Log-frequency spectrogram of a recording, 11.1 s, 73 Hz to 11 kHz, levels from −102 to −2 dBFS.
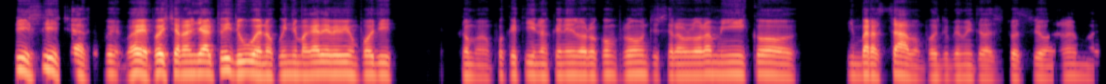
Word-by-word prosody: Sì, 180 -3 +3
sì, 160 - +1
certo, 140 -7 -4
poi 145 -2 -5
va 150 +4 +6
eh - - +7
poi 150 -1 +6
c'eran 140 -1 +3
gli 145 - +4
altri 170 +5 +5
2 145 -1 +4
no, 130 -1 -1
quindi 135 +1 -5
magari 135 +1 +3
avevi 140 0 +3
un 135 -2 -2
po' 135 +3 -1
di 130 -1 -4 0.6
insomma 120 -2 -9
un 110 - -16
pochettino 130 +3 -8
anche 125 +1 -6
nei 130 0 -3
loro 130 -1 -1
confronti, 135 0 -6
s'era 125 +1 -5
un 125 - -3
loro 130 +1 +1
amico 135 -3 -3 0.4
imbarazzava 125 -1 0
un 105 - -18
po' 115 - -12
indubbiamente 115 0 -10
la 105 -2 -7
situazione 105 +3 -9
no, 120 - -12
imma 115 -3 -15
130 Hz, 200 wpm, -22 LUFS, 120-140 Hz, 0.6 s, eh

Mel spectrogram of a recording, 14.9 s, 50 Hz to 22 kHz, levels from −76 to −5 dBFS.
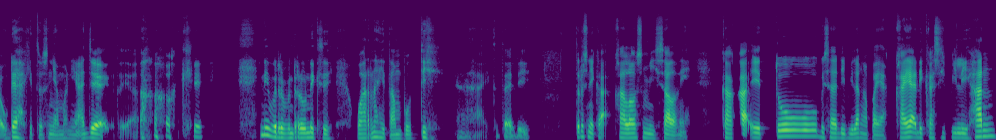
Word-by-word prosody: udah 140 +4 +4
gitu 110 - -10
senyamannya 105 -1 -7
aja 120 - +2 0.2
gitu 465 -1 -21
ya. - - -14 0.5
Oke, 145 -2 -6 0.9
ini 205 - 0
bener-bener 135 -2 +2
unik 135 -1 +1
sih, 115 -3 -2 0.4
warna 120 +4 0
hitam 110 -5 -3
putih. 110 +5 -4 0.4
Nah - - -15
itu - - -25
tadi. - - -4 0.8
Terus - - -1
nih, - - -1
Kak, - - 0 0.2
kalau 130 0 +5
semisal 115 -3 +2
nih - - -10 0.5
Kakak 125 -2 +4
itu 130 +4 -2 0.6
bisa 135 -1 -2
dibilang, 125 +1 -2
apa 110 - -4
ya, 95 - -4 0.2
kayak 135 +1 +8
dikasih 130 +1 -5
pilihan 150 +7 +3
130 Hz, 130 wpm, -28 LUFS, 120-140 Hz, 0.9 s, kayak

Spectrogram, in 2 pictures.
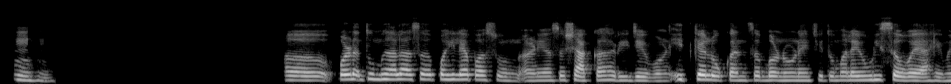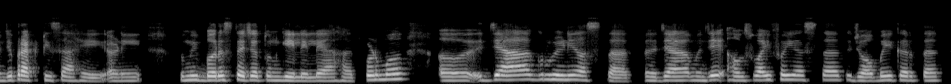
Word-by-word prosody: हं, 205 -4 -2
हं. 160 -2 -15 2.3
अ, 200 - -3 0.5
पण 230 +1 +6
तुम्हाला 235 -1 +3
असं 230 0 +1
पहिल्यापासून 215 -6 0
आणि 175 +1 -4
असं 185 +2 -4
शाकाहारी 195 0 0
जेवण 165 -2 -3
इतक्या 225 +1 +4
लोकांचं 190 -1 -1
बनवण्याची 185 0 -2
तुम्हाला 190 0 -1
एवढी 200 +2 +1
सवय 180 -3 +2
आहे, 170 +1 -2
म्हणजे 170 +3 -3
प्रॅक्टिस 195 -1 +1
आहे, 170 -3 -3 0.2
आणि 170 +1 -6 0.4
तुम्ही 200 +2 +2
बरेच 195 +1 +4
त्याच्यातून 195 -1 +2
गेलेले 170 -2 +1
आहात. 165 -1 -4
पण 210 0 +5
मग 240 +2 +2 0.4
अ, - - 0 0.5
ज्या 210 +1 +6 0.2
गृहिणी 225 -1 +2
असतात, 160 -3 -6
ज्या 185 0 +2
म्हणजे 190 +3 +1
हाउस 185 -3 -4
वाईफही 210 +2 +2
असतात, 210 0 -3
जॉबही 180 +3 0
करतात, 185 -2 -2
195 Hz, 125 wpm, -22 LUFS, 180-210 Hz, 2.3 s, पण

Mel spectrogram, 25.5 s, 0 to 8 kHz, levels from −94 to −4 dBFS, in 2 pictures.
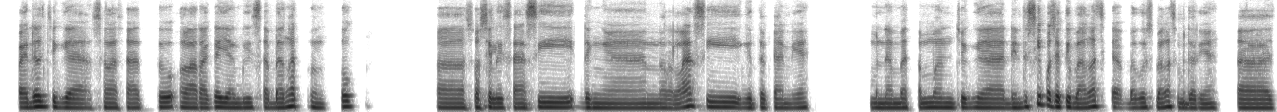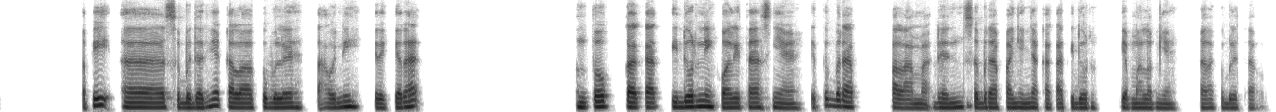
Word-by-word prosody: padel 140 +4 +3
juga 120 -5 -1
salah 120 -1 -3
satu 120 +3 -2
olahraga 120 0 0
yang 125 -1 +2
bisa 125 0 -3
banget 145 +6 +1
untuk, 145 +5 -2 0.8
eee, 120 0 -1
sosialisasi 125 +2 0
dengan 115 -1 -2
relasi, 135 -1 0
gitu 120 -1 -2
kan 115 -1 -4
ya, 120 +2 -3 0.6
menambah 120 0 0
temen 125 0 0
juga 120 -1 0
dan 120 +1 -1
itu 140 - +1
sih - - +3
positif 140 -5 +4
banget 130 +5 0
sih, 155 - -31
Kak, 120 -3 -6
bagus 120 +2 -2
banget 130 +3 -1
sebenarnya, 115 -1 -2 0.2
eee, 115 -1 +1 0.9
tapi, 185 +1 +3
eee, 130 -2 +3
sebenarnya 125 +6 +2
kalau 125 -2 +2
aku 125 -1 -1
boleh 125 0 +3 0.2
tahu 120 +3 -2
nih, 145 +3 +4 0.2
kira-kira 125 +6 +2 1.5
Untuk 145 +2 +4
Kakak 130 -1 +3
tidur 145 +2 +5
nih 150 -2 +6
kualitasnya, 125 -3 0
itu - - -7
berapa 145 -6 +1 0.4
lama, 115 -2 -1
dan 125 +1 +1
seberapa 125 -4 0
nyenyak 120 0 +1
Kakak 115 0 -4
tidur 120 0 -1 0.2
tiap 120 -2 -2
malamnya, 115 -2 -2 0.2
kalau 115 0 -5
aku 120 0 -8
boleh 115 -1 -4
tahu? 110 +2 -13
125 Hz, 135 wpm, -24 LUFS, 115-130 Hz, 1.5 s, nih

